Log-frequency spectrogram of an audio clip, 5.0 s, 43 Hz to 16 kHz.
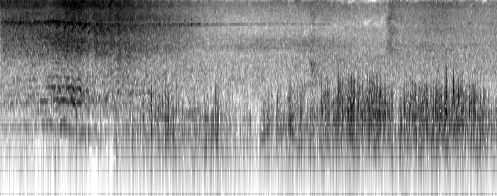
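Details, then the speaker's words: MJX Bugs 3 quadcopter on a 3S (3-cell) battery: buzzy motor drone with rising and falling pulses about four a second when power is held on, the motors hunting and oscillating. "it's certainly oscillate if you keep the power on a bit it just seems to stop but it's you can hear that"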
